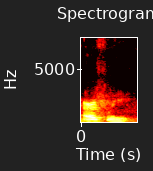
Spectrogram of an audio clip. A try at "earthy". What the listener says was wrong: It's earthy, not earthly.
